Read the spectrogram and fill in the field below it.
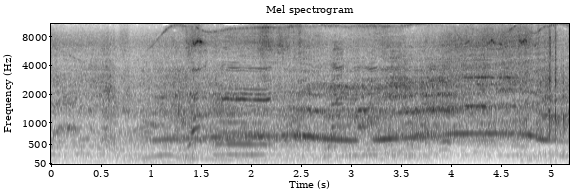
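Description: Tyres screech on tarmac as cars drift through a bend.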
